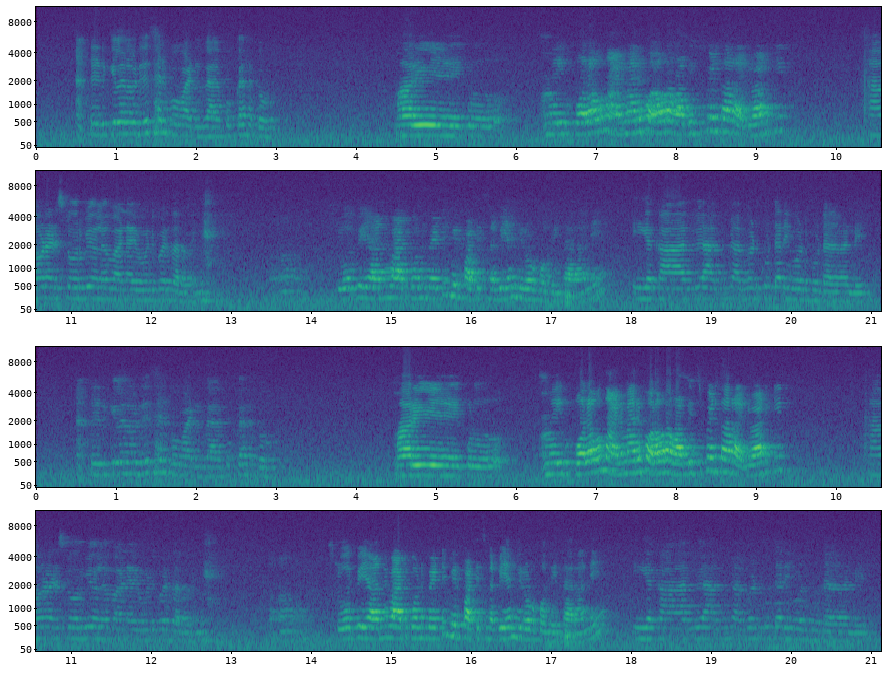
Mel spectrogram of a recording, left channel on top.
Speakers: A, on the left; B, on the right.
A: రెండు కిలోలు ఒండినా సరిపోవు అండి మా కుక్కలకు
B: మరి ఇప్పుడు మీకు పొలం ఉందా అండి మరి పొలంల పండిచ్చి పెడతారా అండి వాటి
A: అవునండి స్టోర్ బియ్యం లేవు అని అవి వండి పెడతాన్నం అండి అండి
B: ఆ స్టోర్ బియ్యాన్ని వాటికి వండి పెట్టి మీరు పట్టించిన బియ్యం మీరు వండుకొని తింటారా అండి
A: ఇగ కావి అవి అవి వండ్కుంటాను ఇవి వండుకుంటానాం అండి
